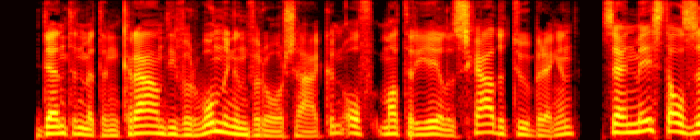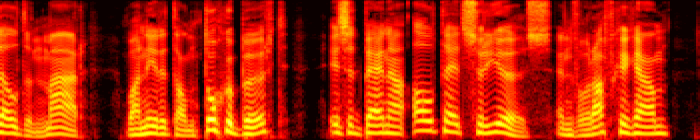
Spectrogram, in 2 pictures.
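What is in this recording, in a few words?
Flemish Belgium, male, voice over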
